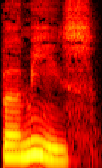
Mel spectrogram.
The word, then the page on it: burmese: British English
